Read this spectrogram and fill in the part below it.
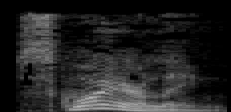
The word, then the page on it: squireling: British English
